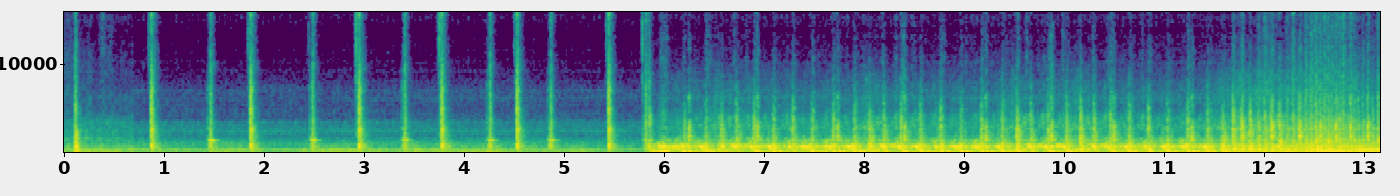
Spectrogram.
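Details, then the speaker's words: Ford 655A backhoe abandoned after sitting: six seconds of slow, spaced cranking clicks, then the diesel catches and settles into a steady, even idle that sounds good. "wow listen to that thing idle sounds real good"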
